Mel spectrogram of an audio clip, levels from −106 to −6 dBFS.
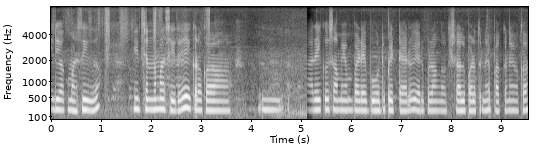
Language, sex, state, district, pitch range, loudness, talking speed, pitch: Telugu, female, Andhra Pradesh, Anantapur, 210-230 Hz, -18 LUFS, 125 wpm, 220 Hz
